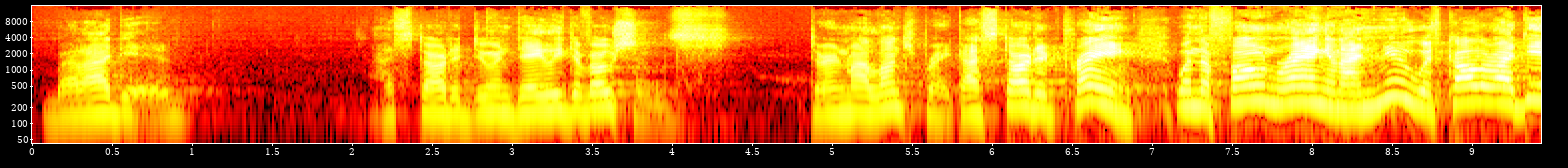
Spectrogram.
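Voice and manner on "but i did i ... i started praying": usual speaking voice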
